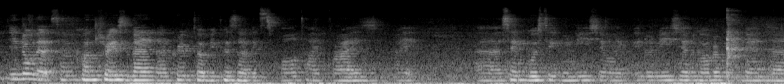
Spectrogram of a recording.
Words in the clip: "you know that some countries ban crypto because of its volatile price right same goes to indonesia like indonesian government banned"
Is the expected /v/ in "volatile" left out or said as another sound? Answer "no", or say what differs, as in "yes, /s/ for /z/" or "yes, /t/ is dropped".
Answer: yes, /p/ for /v/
